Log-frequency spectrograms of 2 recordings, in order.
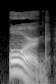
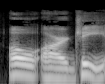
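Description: First: It is said as one single syllable. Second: It is spelled out as three separate letters. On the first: The speaker calls it right. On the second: The speaker calls it wrong.

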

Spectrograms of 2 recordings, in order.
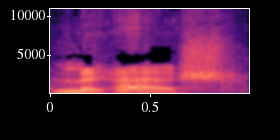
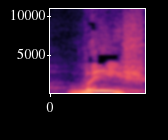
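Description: First: It is said with a French accent. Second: It is said with an ordinary English accent. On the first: It names something found in a French urn. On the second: It names what you walk a dog with.

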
